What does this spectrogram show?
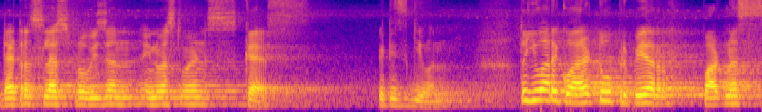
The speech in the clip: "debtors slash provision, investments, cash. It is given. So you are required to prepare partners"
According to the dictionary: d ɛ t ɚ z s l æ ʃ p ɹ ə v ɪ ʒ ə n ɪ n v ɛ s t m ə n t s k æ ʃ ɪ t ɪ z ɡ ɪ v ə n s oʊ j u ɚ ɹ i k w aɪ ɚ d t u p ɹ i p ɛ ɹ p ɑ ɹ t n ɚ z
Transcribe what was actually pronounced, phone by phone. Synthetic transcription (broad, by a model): d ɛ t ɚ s l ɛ s p ɹ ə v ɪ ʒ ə n ɪ n v ɛ s t m ə n t s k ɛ s ɪ t ɪ z ɡ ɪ v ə n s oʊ j u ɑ ɹ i k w aɪ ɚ d t u p ɹ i p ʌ ɹ p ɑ ɹ t n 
